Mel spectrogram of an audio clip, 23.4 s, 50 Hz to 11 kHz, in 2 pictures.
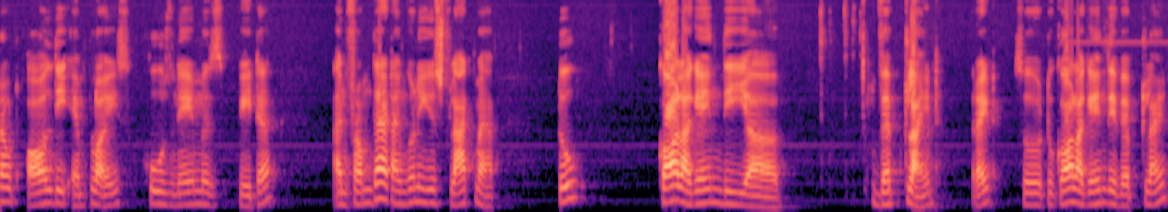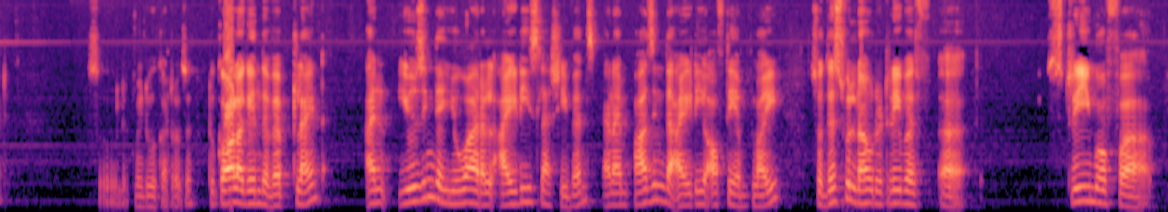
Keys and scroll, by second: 8.3 alt+Return, 11.9 alt+Return, 13.2 super+z.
